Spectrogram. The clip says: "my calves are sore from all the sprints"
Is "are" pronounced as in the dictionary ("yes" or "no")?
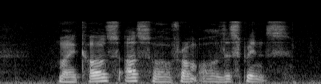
no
